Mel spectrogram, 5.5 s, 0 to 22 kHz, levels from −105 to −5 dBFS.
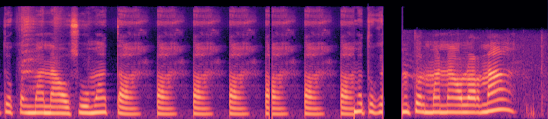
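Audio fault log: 1.58–3.55 s, broken-record loop: A 361 ms fragment of the speech plays five times back to back, each copy identical, so the delivery freezes into a stutter and whatever should have been said in those two seconds never arrives. This is likely a player, encoder or stream that stalled and kept resending the last fragment it held. Unlike a deliberate echo or a reverb tail, each repeat is the same length and full strength, and the loop ends abruptly rather than decaying.
2.70–2.73 s, gap at a join of encoded pieces: Just after "kel manau soima", the sound drops out for about 30 ms and then resumes exactly where it stopped, with edges softened by the codec. Two separately encoded pieces were joined without trimming, leaving the start-up delay and final-frame padding in place. The spacing fits pieces of about 6 s. Unlike a dropout from a lost packet, nothing is missing or repeated; the silence is simply inserted into continuous audio.
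3.83 s to end, input switched to a poorer device: About 200 ms of silence opens, and the speech then returns duller and boxier, with nothing above 7.6 kHz and a new background noise roughly 30 dB below the speech. The level stays about the same. This is likely the system changing to another microphone or a headset call profile mid-recording. Unlike a low-pass filter or codec bandwidth drop, the switch also changes the noise floor and tone at a single moment.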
